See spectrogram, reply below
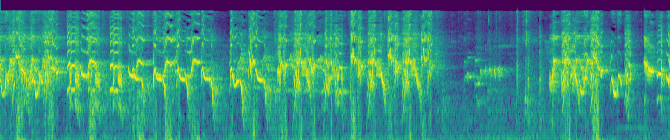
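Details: Nias hill myna singing in the morning: lively bursts of loud squawky whistles and sharp downslurred notes, rapid and irregular, with a short quieter gap before a clear whistled note and renewed chatter.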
